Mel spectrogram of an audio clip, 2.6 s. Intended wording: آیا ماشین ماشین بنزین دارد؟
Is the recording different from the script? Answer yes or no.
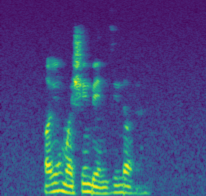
yes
